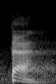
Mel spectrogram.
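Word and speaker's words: ت: Berikutnya huruf Ta. Keluar dengan menyentuhkan ujung lidah kita dengan gusi-gusi gigi seri bagian atas. Ta. Kemudian huruf Ta ketika diucapkan terdengar ada nafas yang mengalir, atau dalam ilmu tajwid disebut dengan sifat al-hamas.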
